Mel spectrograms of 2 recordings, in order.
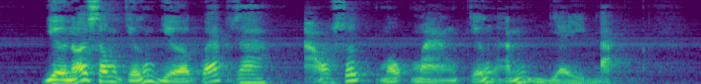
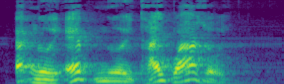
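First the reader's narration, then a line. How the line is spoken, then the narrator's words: Shouted loudly through gritted teeth. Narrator (Vietnamese): Chàng nghiến răng quát lớn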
